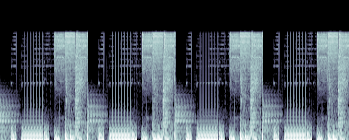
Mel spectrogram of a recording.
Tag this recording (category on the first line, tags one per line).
Instrument samples > Percussion
Loopable
Weird
Underground
Drum
Samples
Soundtrack
Alien
Industrial
Dark
Packs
